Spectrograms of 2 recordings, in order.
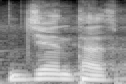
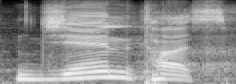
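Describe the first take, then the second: First: Said in the usual way. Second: जेंथस slowly split as "jen ... thus"; syllable-by-syllable pronunciation. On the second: Shown as a demonstration. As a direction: stretch जेंथस into two drawn-out syllables. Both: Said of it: "पढ़ने पर ध्यान दीजिएगा".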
